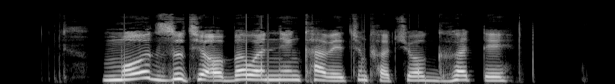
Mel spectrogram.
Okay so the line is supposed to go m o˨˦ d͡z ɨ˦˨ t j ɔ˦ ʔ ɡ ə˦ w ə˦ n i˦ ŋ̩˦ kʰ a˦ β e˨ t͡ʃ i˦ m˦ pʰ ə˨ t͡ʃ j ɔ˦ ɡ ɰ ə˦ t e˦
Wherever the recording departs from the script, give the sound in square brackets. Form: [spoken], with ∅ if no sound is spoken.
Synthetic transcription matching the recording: m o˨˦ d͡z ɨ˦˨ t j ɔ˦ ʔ [b] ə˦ w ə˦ n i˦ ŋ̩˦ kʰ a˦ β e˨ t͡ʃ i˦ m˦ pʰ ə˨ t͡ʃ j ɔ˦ ɡ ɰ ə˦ t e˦

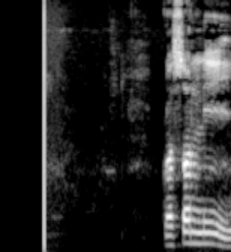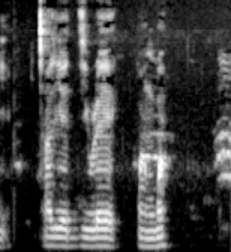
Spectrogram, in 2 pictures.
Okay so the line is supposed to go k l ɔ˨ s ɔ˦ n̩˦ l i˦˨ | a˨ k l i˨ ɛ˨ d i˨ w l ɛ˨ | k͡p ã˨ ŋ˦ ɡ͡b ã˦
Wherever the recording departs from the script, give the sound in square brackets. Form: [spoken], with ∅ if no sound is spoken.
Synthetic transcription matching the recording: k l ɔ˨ s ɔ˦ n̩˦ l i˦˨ | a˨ [∅] l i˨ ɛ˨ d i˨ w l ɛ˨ | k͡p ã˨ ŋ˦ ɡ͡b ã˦

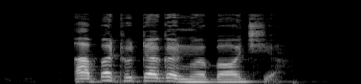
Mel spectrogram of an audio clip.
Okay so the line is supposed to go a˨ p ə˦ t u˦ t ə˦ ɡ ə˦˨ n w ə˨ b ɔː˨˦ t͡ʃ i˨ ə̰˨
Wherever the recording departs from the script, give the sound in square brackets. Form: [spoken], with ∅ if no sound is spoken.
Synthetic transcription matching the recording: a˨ p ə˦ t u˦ t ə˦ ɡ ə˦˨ n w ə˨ b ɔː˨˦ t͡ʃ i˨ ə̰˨

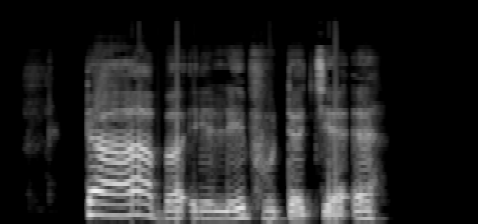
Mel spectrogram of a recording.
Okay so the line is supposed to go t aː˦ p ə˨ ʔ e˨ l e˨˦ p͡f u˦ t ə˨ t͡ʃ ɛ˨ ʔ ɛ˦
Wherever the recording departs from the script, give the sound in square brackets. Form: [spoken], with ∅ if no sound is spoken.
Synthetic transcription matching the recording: t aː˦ [b] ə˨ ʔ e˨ l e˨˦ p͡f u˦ t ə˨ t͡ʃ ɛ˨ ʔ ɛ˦

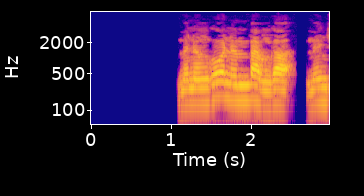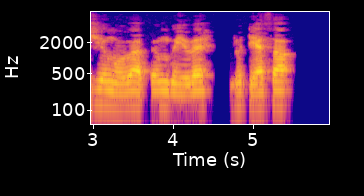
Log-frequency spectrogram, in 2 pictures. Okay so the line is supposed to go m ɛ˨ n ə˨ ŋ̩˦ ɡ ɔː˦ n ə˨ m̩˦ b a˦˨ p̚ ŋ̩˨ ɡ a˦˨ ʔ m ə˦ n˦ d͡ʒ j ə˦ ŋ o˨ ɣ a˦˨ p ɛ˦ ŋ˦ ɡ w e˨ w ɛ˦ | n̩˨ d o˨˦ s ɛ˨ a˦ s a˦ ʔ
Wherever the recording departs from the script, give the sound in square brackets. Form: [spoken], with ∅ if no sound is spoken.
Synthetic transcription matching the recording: m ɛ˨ n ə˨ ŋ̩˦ ɡ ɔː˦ n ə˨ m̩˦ b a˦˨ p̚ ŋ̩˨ ɡ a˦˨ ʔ m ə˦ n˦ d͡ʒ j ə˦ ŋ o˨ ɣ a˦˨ p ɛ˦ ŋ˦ ɡ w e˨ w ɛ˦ | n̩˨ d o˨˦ [t] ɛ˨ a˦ s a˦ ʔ

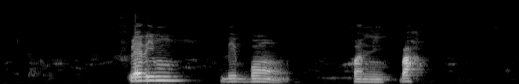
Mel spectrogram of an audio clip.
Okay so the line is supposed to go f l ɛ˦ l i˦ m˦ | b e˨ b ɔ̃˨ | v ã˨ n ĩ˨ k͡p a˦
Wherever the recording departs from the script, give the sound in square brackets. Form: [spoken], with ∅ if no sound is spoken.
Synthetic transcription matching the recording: f l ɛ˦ [ɾ] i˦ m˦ | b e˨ b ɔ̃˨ | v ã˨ n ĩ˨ k͡p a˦

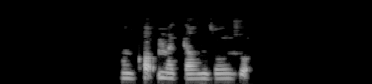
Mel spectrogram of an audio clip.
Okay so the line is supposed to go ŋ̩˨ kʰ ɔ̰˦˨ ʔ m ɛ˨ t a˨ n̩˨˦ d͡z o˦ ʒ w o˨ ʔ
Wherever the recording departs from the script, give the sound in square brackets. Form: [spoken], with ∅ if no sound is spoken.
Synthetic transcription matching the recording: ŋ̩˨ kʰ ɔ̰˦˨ ʔ m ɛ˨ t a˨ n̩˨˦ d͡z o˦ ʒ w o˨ ʔ

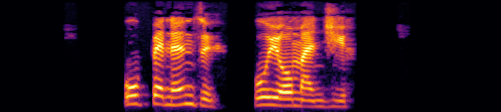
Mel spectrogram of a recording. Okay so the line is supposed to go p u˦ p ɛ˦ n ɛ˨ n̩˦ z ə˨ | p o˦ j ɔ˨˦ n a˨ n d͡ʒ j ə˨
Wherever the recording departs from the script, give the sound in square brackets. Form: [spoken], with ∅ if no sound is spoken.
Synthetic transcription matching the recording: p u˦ p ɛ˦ n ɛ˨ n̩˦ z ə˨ | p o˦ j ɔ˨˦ [m] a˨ n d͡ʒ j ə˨

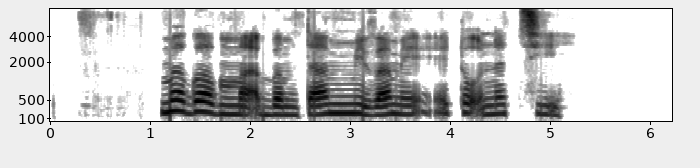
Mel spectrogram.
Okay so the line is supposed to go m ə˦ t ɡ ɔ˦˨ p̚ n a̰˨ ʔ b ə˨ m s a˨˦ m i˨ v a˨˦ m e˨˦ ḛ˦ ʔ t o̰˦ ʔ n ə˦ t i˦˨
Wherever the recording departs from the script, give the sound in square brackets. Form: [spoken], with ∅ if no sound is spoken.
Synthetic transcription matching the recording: m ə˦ [∅] ɡ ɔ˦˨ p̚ [m] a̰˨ ʔ b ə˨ m [t] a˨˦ m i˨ v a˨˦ m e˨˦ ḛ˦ [∅] t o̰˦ ʔ n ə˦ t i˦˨

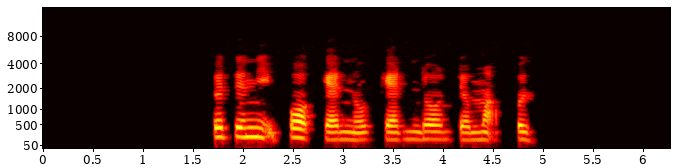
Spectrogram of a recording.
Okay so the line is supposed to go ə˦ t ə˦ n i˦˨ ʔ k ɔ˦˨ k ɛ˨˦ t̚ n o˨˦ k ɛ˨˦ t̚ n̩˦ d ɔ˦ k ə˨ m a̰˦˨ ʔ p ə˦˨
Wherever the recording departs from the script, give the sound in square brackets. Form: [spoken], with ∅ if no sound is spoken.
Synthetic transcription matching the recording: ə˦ t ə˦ n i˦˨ ʔ [p] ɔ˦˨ k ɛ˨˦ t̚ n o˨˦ k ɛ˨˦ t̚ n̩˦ d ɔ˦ [t] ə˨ m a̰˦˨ ʔ p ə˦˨

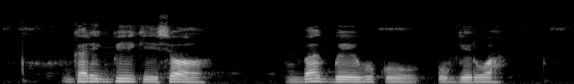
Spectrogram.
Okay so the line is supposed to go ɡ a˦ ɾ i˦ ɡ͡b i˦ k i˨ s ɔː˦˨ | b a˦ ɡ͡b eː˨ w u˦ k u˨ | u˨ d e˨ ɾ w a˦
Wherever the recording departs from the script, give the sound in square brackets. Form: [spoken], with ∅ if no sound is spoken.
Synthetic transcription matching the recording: ɡ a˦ ɾ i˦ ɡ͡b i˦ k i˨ s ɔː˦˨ | b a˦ ɡ͡b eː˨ w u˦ k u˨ | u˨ [ɡ] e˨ ɾ w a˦

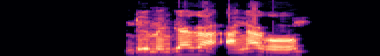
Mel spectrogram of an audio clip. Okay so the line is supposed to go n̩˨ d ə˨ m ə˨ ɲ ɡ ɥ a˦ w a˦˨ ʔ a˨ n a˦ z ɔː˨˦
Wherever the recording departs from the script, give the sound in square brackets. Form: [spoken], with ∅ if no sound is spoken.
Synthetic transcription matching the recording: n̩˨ d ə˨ m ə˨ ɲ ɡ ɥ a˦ [ɣ] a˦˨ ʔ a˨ [ŋ] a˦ [ɣ] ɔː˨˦

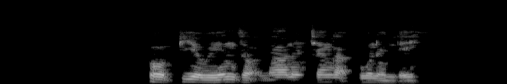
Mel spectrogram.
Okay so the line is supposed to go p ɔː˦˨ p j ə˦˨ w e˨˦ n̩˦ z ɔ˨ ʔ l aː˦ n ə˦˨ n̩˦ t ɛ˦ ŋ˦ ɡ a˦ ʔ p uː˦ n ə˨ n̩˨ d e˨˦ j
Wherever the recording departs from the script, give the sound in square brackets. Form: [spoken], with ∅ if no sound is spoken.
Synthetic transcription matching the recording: p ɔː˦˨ p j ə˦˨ w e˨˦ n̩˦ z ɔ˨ ʔ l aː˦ n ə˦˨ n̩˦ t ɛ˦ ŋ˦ ɡ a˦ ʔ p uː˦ n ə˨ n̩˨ d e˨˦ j

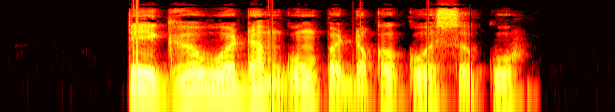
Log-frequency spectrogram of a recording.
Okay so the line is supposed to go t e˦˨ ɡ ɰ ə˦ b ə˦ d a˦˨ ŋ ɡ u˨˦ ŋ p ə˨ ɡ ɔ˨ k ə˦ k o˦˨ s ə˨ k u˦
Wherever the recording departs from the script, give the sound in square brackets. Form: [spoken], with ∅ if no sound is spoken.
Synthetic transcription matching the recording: t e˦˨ ɡ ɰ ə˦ [w] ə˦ d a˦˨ [m] ɡ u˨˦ ŋ p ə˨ [d] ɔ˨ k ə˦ k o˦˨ s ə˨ k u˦

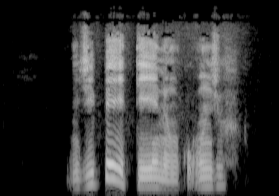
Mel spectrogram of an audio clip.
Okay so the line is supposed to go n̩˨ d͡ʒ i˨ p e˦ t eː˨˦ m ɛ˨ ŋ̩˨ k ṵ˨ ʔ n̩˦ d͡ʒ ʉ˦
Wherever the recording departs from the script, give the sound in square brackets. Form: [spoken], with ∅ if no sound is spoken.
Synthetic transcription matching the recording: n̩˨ d͡ʒ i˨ p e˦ t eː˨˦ [n] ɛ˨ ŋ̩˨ k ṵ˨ ʔ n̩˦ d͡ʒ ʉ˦

